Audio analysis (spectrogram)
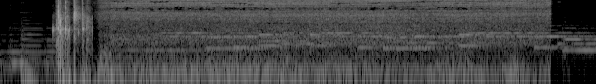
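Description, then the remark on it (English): A quick rattling shake of a spray paint can, then a steady spray hissing continuously for about four seconds as graffiti is tagged on a wall, before it cuts off abruptly. No voices. “You're just doing the work of tagging this place for me.”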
